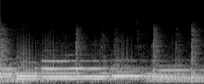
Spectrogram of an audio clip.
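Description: Live band playing an instrumental passage: held chords and sustained notes over a low bass line, with a sharp percussive hit near the start and another just before the end.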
